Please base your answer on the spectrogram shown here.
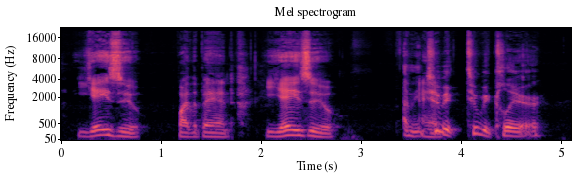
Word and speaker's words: Jesu: picked it last week so i'm going to pronounce it right right right now uh it's jesus by the band yay zoo i mean to be clear the the band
